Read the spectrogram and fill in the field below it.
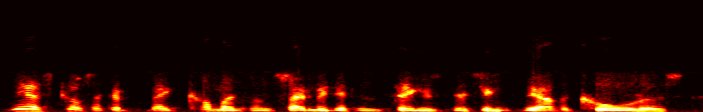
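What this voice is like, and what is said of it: British English accent. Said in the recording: “You can tell by my accent I'm across the pond.”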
